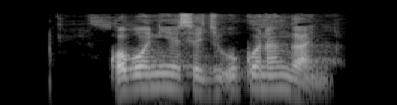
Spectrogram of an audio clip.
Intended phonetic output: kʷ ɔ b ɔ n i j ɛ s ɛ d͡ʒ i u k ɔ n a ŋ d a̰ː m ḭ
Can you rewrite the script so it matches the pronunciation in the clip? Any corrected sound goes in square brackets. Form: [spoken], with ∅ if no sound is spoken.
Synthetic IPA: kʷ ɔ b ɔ n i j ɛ s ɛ d͡ʒ i u k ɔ n a ŋ [ɡ] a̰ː [ɲ] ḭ

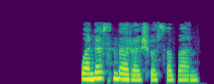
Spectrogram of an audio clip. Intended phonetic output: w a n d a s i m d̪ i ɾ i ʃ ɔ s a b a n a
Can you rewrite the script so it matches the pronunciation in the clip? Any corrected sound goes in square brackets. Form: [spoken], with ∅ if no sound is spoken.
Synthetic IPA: w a n d a s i [n] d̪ [a] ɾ [a] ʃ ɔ s a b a n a

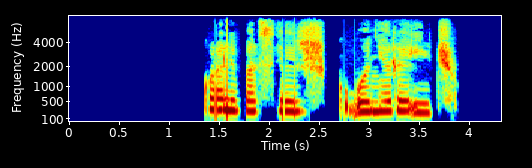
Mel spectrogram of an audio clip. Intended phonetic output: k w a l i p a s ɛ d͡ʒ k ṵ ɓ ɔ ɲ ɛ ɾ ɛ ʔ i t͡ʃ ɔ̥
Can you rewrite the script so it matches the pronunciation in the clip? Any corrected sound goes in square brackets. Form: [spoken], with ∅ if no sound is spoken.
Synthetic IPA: k w a l i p a s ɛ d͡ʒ k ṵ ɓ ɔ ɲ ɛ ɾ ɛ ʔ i t͡ʃ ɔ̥

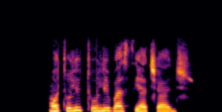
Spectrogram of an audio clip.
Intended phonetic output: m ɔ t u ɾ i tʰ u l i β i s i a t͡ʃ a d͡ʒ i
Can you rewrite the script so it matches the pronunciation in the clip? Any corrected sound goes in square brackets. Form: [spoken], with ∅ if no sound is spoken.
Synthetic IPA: m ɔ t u [l] i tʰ u l i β [a] s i a t͡ʃ a d͡ʒ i

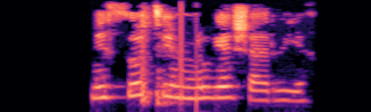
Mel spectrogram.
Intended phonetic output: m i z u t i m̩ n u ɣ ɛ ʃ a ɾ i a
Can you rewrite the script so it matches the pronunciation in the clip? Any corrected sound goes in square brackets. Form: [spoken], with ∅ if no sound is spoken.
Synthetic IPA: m i [s] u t i m̩ n u ɣ ɛ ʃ a ɾ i a

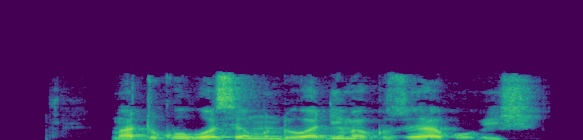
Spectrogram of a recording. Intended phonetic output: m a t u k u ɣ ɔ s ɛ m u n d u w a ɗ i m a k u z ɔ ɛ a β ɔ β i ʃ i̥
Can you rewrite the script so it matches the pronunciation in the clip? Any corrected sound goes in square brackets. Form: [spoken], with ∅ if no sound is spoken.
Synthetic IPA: m a t u k u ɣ ɔ s ɛ m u n d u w a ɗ i m a k u z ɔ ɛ a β [u] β i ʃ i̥

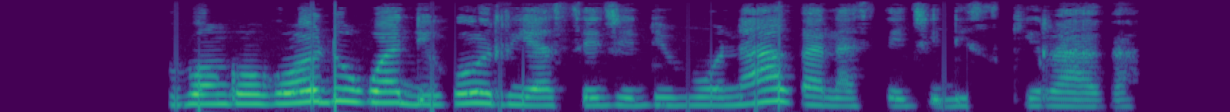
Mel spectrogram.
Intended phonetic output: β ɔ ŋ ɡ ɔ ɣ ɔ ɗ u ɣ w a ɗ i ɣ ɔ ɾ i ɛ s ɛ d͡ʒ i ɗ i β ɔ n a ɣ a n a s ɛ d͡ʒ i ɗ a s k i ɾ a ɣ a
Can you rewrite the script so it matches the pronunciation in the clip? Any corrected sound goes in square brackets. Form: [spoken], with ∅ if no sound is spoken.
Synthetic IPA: β ɔ ŋ ɡ ɔ ɣ ɔ ɗ u ɣ w a ɗ i ɣ ɔ ɾ i [a] s ɛ d͡ʒ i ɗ i β ɔ n a ɣ a n a s ɛ d͡ʒ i ɗ [i] s k i ɾ a ɣ a

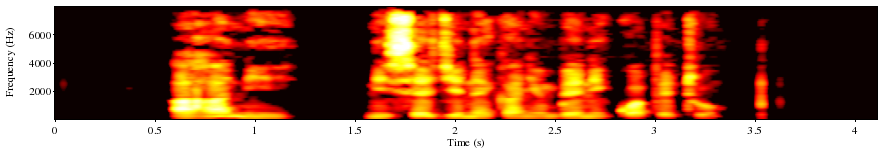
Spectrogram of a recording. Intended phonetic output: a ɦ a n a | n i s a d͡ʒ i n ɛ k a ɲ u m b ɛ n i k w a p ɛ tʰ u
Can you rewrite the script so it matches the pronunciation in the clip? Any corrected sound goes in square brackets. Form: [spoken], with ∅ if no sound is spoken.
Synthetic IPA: a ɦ a n [i] | n i s [ɛ] d͡ʒ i n ɛ k a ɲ u m b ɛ n i k w a p ɛ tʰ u

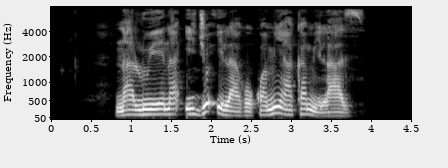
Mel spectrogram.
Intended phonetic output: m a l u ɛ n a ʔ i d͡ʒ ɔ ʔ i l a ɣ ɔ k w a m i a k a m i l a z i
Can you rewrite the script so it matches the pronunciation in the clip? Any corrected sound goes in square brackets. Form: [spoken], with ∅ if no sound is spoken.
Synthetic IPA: [n] a l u ɛ n a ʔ i d͡ʒ ɔ ʔ i l a ɣ ɔ k w a m i a k a m i l a z i

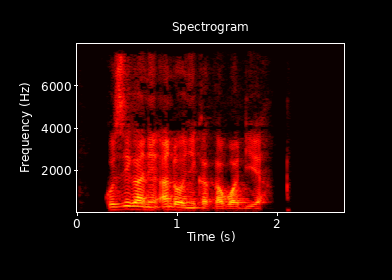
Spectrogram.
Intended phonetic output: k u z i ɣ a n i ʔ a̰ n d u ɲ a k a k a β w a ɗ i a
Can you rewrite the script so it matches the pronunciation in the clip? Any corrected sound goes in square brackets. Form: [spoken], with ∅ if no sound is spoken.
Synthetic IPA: k u z i ɣ a n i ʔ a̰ n d [ɔ] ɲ [i] k a k a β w a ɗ i a

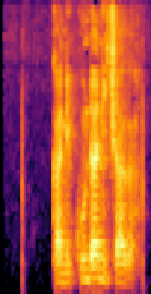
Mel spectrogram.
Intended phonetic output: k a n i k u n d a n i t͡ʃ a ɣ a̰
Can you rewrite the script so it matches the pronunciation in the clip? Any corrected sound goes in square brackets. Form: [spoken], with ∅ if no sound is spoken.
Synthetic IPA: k a n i k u n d a n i t͡ʃ a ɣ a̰

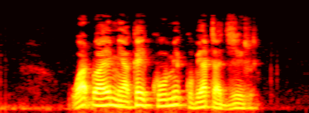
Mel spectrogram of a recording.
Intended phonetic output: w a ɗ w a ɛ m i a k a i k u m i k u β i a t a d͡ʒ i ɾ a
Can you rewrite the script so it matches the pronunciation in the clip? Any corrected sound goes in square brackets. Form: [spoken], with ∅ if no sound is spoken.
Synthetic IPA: w a ɗ w a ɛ m i a k a i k u m i k u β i a t a d͡ʒ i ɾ [i]

